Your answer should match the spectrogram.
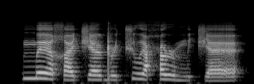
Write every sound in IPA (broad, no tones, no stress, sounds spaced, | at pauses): m ɛ χ æ t͡ʃ æ ɖ ə˞ t͡ʃ ʊ e̯ ħ ə˞ m ɪ t͡ʃ æ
